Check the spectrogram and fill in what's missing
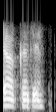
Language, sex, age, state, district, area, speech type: Urdu, female, 45-60, Uttar Pradesh, Rampur, urban, conversation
